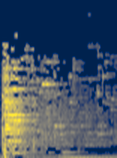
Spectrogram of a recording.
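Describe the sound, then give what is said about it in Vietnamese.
Something breaks with a loud crash inside a house: one sharp, bright burst that dies away within about half a second, then low, quieter tones linger. “Một âm thanh xoảng đổ vỡ lớn bên trong nhà.”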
